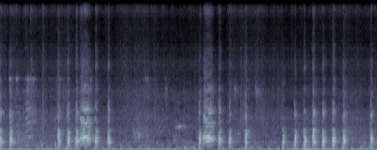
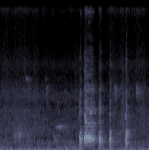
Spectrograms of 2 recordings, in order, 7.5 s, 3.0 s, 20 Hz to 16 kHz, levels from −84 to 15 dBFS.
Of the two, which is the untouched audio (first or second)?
second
